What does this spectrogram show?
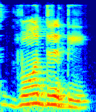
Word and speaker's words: vendredi: Friday is pronounced as vendredi. Vendredi, vendredi. En sound in French is pronounced as on, the nasal sound, on. So it is vendredi, vendredi.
